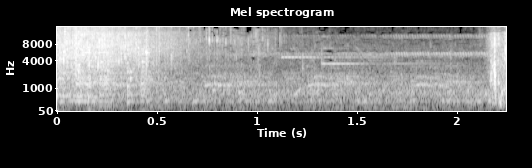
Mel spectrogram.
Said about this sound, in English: Oh, we can collect some water out of this thing.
